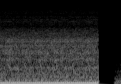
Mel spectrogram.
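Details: 2005 Ford F-350 6.0 Powerstroke diesel just restarted after IPR valve replacement (ICP2 low code still to clear): heavy, even diesel rumble with a steady low beat, no knocks or misses, before it cuts off. Normal idle.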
